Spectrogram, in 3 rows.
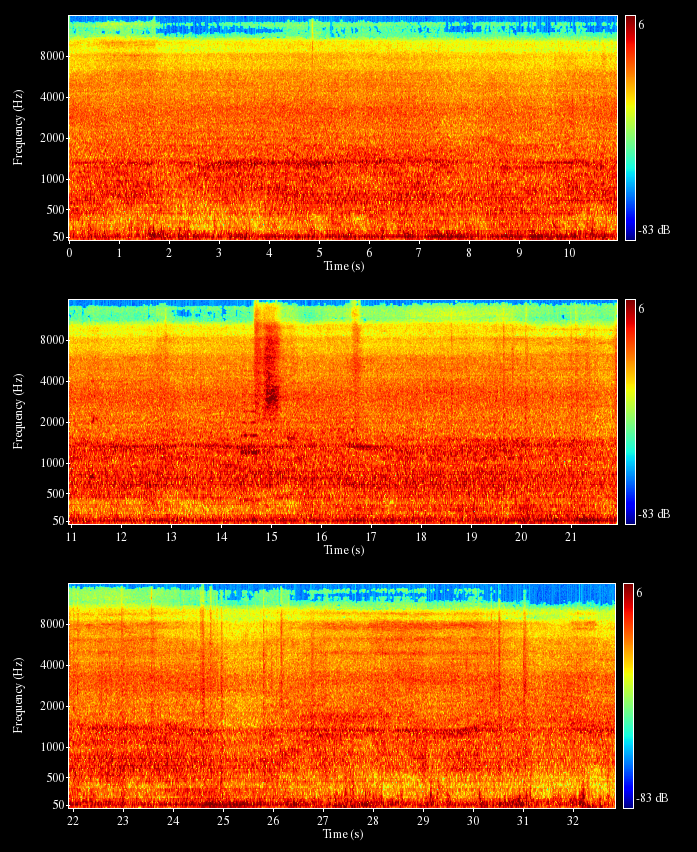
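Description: Diesel engine of a Miller Industries Vulcan 950 rotator tow truck running steadily under load, with a steady whine over a deep rumble, as it powers the boom lifting a container. A short hiss comes about halfway through.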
